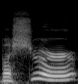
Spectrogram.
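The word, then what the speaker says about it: Bushehr: nuclear power plant and Bashur rhymes with Barker it is predicted that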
